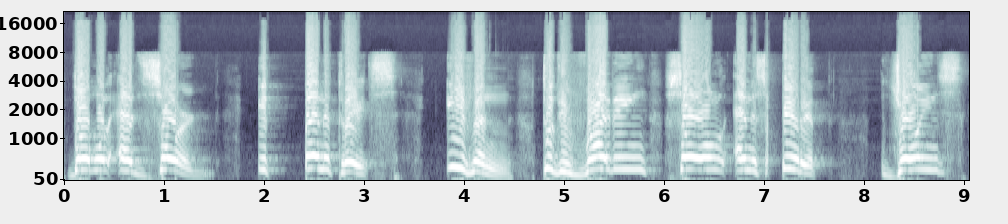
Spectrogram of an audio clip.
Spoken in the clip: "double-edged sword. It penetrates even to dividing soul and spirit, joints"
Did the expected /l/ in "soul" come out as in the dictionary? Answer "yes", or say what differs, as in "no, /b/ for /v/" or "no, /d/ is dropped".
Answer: yes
